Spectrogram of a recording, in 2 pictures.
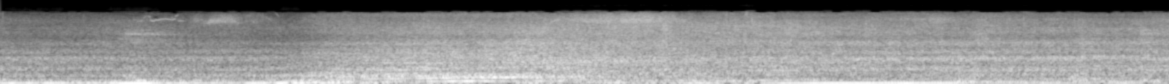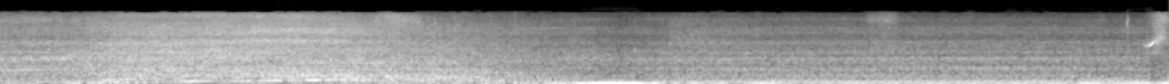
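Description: A car driving, its engine and road noise swelling twice and easing off between, the low engine note climbing as it accelerates.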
